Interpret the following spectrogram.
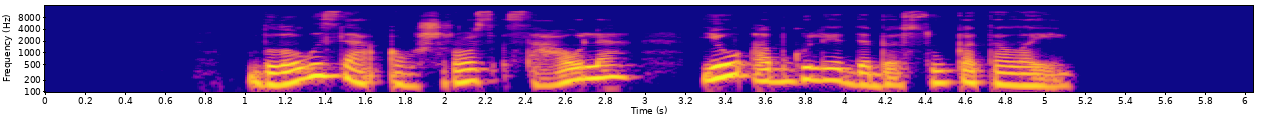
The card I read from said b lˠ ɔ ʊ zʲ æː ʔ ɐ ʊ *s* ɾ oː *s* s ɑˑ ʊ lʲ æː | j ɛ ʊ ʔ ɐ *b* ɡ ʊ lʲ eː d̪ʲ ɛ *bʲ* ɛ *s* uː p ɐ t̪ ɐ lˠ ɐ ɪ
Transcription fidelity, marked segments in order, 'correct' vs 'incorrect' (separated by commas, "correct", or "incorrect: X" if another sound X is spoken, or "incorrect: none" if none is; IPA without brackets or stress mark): incorrect: ʃ, correct, correct, correct, correct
